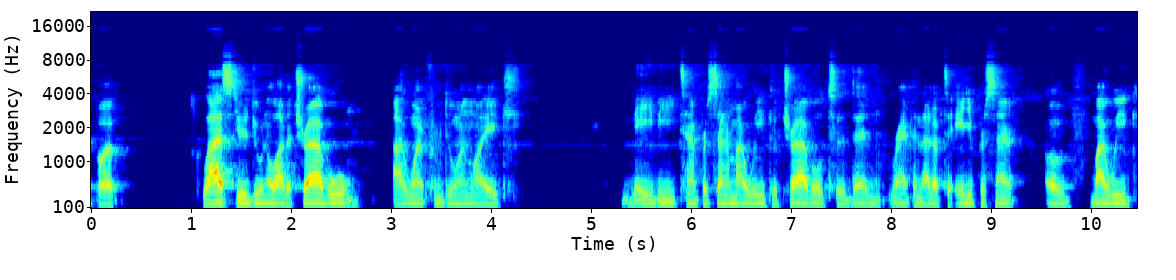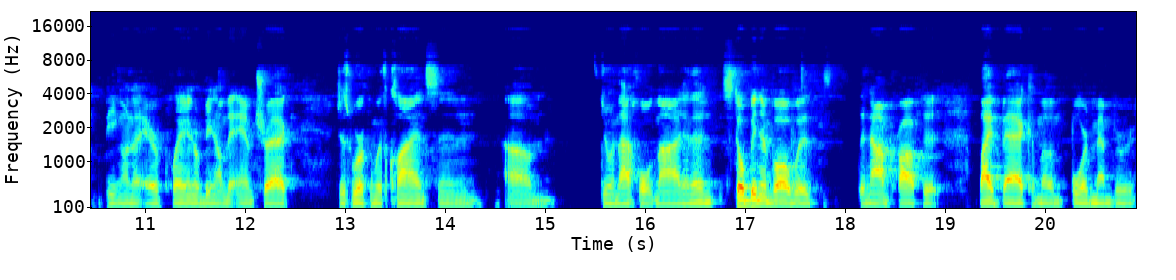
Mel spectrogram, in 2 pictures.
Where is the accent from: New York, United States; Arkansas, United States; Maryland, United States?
Maryland, United States; Fort Washington; I'm from Fort Washington from way back when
